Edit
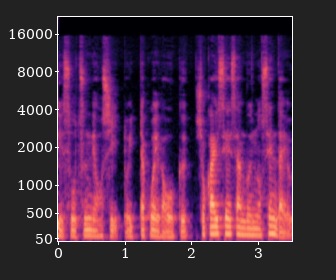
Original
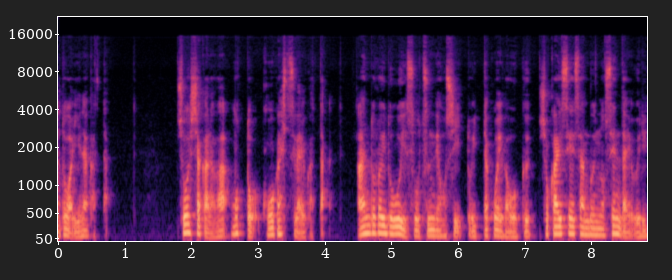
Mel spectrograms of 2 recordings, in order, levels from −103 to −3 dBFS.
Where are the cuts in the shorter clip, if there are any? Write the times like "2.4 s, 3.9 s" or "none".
none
